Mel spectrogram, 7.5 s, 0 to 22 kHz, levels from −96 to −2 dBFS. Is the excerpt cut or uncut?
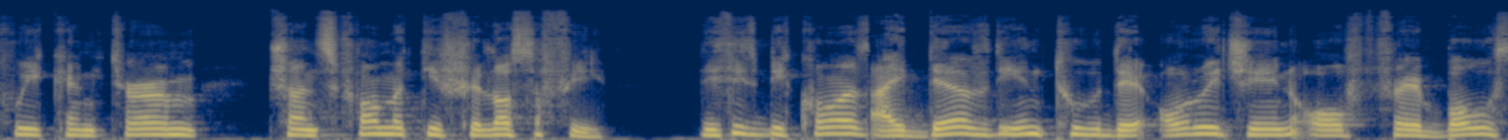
cut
